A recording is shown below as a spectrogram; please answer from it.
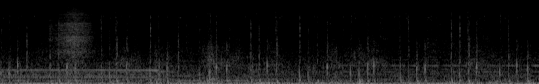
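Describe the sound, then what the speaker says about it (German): Horse hooves in The Witcher 3, a steady, continuous clip-clop of a mare at a trot, moderately loud over faint game ambience. "Und reiten die männliche Stute."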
